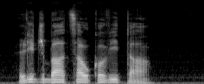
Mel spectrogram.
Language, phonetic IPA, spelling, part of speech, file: Polish, [ˈlʲid͡ʒba ˌt͡sawkɔˈvʲita], liczba całkowita, noun, Pl-liczba całkowita.ogg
